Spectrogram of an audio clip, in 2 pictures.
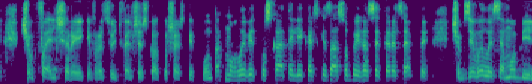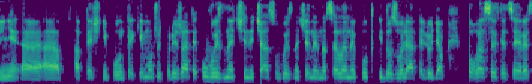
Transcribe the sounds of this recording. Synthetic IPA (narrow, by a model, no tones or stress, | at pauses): ʃt͡ʃɔbfɛlʲt͡ʃeɾɪjɐkʲipɾɐt͡sʲujʊtʲfɛlʲt͡ʃeɾsʲkɔɐkʊʃɛwsʲkɪxpunt̪ɐxmɔɦlˠɪʋʲid̪̚pʊskɑt̪ɪlʲikɐɾʲsʲkʲizɑsɔbɪiɦɐsɪt̪ɪɾet̪sɛp̚t̪ɪʃt͡ʃɔbzʲjɐʋɪlˠɪsʲɐmɔbʲilʲnʲḭ | ɐp̚t̪ɛt͡ʃnʲipunt̪ɪjɐkʲimɔʒʊt̚ʲpɾɪjiʒɑt̪ɪʔuʋɪznɐt͡ʃenɪjt͡ʃɑsʊʋɪznɐt͡ʃenɪjnɐsɛlˠenɪjput̪id̪ɔzʋɔlʲɑt̪ɪlʲudʲɐmpɔɦɐsɪt̪ɪt̪sɛjɾe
